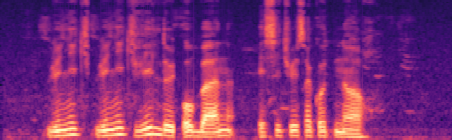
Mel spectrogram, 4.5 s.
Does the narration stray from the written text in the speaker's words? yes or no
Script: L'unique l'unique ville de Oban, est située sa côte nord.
no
